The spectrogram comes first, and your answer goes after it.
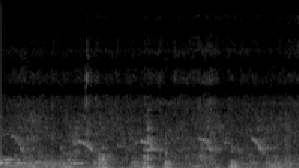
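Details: Little piglets on a rural pig farm: several short high squeals sliding downward, mixed with low grunts, overlapping at an irregular pace above a steady farm hum.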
